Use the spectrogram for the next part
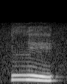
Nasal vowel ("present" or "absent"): present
